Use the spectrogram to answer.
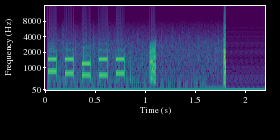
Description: DTMF, heard as telephone touch tones, tones of about 110 ms. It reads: 96136
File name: WPS / 00540 13-34 WPS 451.25 WPS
